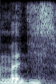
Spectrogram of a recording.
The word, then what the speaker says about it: Medis: Donc eux ils prononcent ça Madis. Ok, moi je prononçais ça à l'italienne avec les deux C, mais bon.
